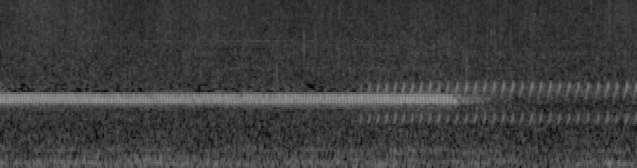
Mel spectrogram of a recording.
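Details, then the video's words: Tree frogs calling in spring rain at an off-grid prefab house: a continuous high trill breaks off near three and a half seconds into rapid pulsed notes at two pitches, repeated quickly, with low background rumble. "the tree frogs sing!"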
